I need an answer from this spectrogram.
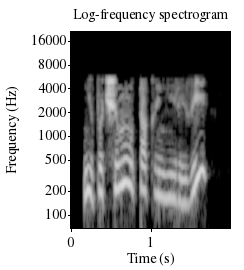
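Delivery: ordinary delivery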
